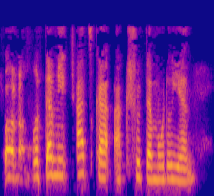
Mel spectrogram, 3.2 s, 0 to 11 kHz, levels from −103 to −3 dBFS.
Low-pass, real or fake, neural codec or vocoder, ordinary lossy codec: 7.2 kHz; fake; codec, 16 kHz, 1.1 kbps, Voila-Tokenizer; MP3, 32 kbps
